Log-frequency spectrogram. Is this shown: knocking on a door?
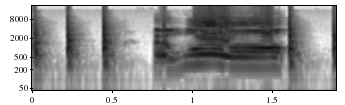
yes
